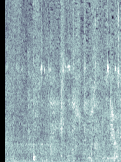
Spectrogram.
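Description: Hoofbeats of two racehorses galloping on a dirt training track, an irregular run of dull thuds. A brief, louder sound stands out about two-thirds of a second in.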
